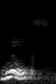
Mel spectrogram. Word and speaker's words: Yeats: The pronunciation of a word doesn't always follow the spelling. Hence, even though these two surnames of English poets, Yeats and Keats, are spelled almost alike, you pronounce the first as Yeats and the second as Keats.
